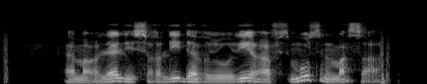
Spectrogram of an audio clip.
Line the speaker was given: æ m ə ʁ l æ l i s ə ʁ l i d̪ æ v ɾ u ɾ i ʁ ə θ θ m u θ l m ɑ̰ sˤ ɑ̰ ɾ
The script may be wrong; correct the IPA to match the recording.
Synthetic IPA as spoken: æ m ə ʁ l æ l i s ə ʁ l i d̪ æ v ɾ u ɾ i ʁ ə f θ m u θ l m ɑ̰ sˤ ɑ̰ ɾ

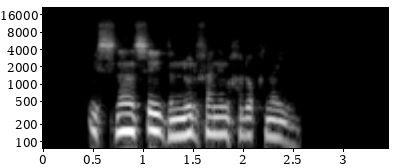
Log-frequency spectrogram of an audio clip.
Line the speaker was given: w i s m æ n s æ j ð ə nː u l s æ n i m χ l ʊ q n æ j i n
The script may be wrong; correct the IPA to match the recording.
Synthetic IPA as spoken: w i s n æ n s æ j ð ə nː u l f æ n i m χ l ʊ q n æ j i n

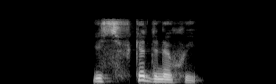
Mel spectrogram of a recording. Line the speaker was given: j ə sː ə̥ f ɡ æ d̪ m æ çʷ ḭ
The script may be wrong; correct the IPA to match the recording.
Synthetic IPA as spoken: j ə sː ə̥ f k æ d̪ n æ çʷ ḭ

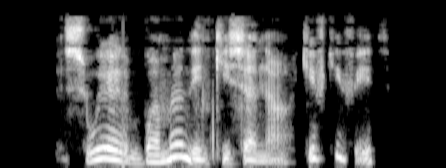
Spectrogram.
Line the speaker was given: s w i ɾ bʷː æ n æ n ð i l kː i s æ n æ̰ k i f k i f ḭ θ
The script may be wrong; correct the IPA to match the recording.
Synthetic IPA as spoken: s w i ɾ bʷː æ m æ n ð i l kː i s æ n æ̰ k i f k i f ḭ θ

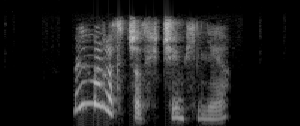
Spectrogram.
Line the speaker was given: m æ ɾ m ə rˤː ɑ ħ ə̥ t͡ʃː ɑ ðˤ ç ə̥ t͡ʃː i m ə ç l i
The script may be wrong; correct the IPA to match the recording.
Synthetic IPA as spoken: m æ l m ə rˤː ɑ θ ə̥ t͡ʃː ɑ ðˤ ç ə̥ t͡ʃː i m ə ç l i

